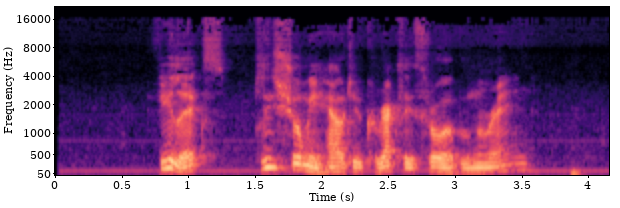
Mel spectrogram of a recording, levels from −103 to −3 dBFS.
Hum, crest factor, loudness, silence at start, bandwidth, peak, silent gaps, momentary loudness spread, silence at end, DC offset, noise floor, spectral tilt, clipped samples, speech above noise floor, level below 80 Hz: none; 18 dB; -21 LUFS; 0.8 s; 16.5 kHz; -4 dBFS; none; 12 LU; 0.2 s; under 0.1%; -56 dBFS; -6.5 dB/octave; under 0.1%; 35 dB; -50 dBFS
